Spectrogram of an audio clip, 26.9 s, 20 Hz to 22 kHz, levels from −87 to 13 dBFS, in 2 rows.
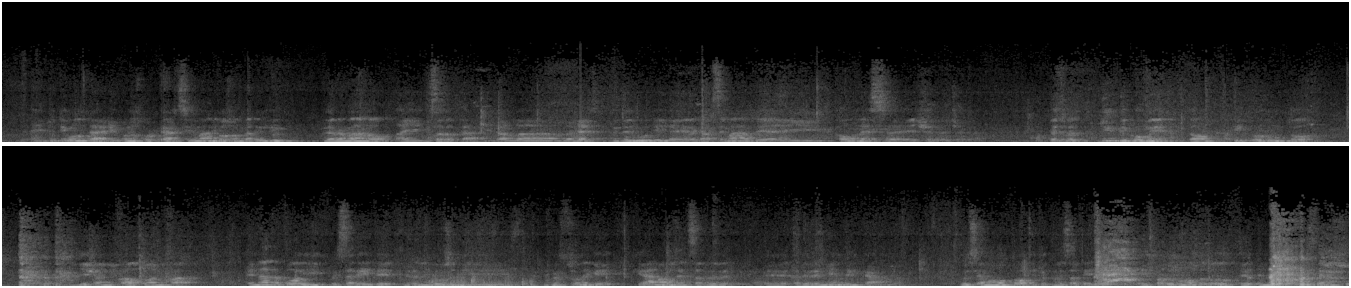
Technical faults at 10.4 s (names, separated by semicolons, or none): jitter buffer speed-up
